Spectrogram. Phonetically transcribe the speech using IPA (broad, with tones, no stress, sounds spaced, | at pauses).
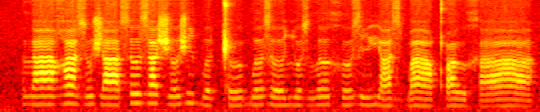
ð aː˩ ʁ a˧˩ z ɵ˩˧˩ ʒ aː˩ s əː˦ z a˦ ʒ əː˨˥ ʒ i˦ b əː˩ ǁ ɵː˩˧ b əː˨˥ z əː˩˧ ʎ ɵ˩˧˩ z ð əː˦ x ɵ˨˥ z i˨˥ j a˩˧˩ z b aː˧˩ qʼ ɵː˧˩ x aː˩˧˩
